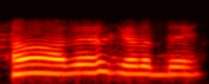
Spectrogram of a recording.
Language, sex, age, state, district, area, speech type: Kannada, female, 60+, Karnataka, Bidar, urban, conversation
